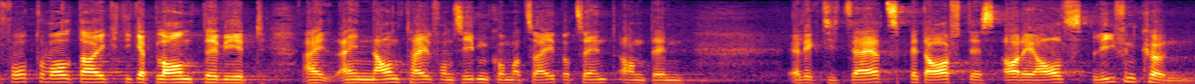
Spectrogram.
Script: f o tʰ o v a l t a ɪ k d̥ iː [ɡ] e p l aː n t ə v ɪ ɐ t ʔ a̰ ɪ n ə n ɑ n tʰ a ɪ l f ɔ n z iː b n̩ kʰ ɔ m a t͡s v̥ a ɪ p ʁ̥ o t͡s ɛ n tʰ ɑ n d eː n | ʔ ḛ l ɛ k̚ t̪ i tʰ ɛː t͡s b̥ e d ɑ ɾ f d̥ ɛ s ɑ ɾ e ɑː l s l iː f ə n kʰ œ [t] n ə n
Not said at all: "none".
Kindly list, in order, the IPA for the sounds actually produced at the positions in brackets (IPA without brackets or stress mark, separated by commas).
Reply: ɡ, none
